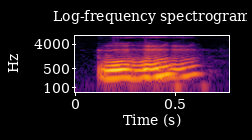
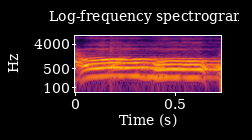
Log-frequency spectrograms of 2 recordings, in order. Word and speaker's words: Ohouo: So, Woho, correctly? How correctly? Oh, yeah, you almost got it. It's okay. The H is silent. So think of it like oh ho, like ho ho ho, like Christmas.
